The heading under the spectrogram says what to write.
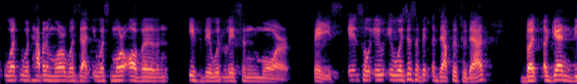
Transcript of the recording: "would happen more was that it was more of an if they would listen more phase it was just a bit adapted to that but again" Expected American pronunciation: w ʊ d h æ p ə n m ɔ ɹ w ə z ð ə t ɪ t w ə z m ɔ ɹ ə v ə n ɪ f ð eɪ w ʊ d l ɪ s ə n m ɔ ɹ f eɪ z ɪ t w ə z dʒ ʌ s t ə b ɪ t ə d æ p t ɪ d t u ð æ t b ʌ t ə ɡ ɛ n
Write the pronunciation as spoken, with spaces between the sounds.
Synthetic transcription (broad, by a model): w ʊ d h æ p ə n m ɔ ɹ w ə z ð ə t ɪ t w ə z m ɔ ɹ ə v ə n ɪ f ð eɪ w ʊ d l ɪ s ə n m ɔ ɹ p eɪ s ɪ t w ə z dʒ ʌ s t ə b ɪ t ə d æ p t ɪ d t u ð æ t b ʌ t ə ɡ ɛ n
